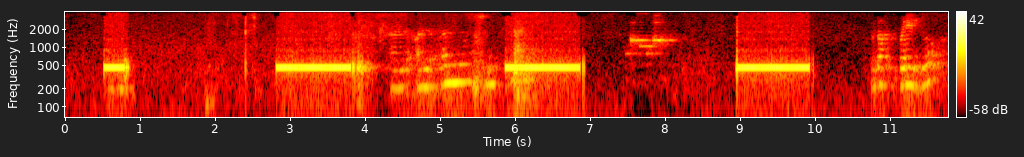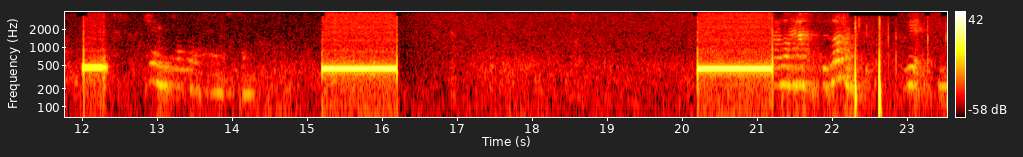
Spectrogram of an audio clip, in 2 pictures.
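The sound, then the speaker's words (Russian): Telephone line tones while a call is being transferred: several long beeps at one steady pitch with silent gaps, interspersed with voices talking over the line. “Ну, я сейчас на директора переведу, подождите.”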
